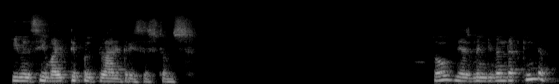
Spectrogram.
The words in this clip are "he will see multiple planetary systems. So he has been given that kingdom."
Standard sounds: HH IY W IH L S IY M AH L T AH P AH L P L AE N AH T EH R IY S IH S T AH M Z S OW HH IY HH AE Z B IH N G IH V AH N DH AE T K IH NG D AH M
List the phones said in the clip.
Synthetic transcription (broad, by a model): HH IY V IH L S IY M AH L T AH P AH L P L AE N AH T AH R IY S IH S T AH M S S OW HH IY HH AE Z B IH N G IH V AH N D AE T K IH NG D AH M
